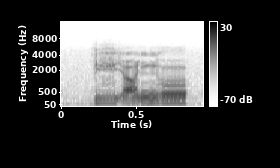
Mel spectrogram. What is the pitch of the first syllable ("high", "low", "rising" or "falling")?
falling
